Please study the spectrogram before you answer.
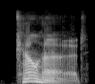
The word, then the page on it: cowherd: British English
